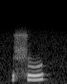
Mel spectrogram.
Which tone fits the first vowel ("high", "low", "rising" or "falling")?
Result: rising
